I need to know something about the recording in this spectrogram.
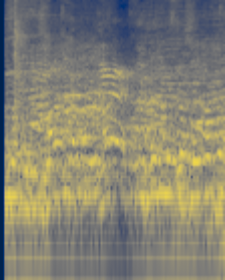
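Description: Crowd chatter: several voices talking over one another.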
